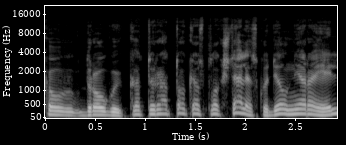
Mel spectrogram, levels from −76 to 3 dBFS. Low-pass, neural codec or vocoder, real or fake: 14.4 kHz; none; real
